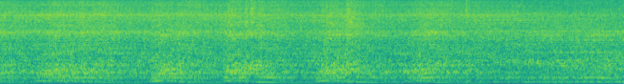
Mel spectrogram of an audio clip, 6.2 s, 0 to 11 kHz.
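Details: Triumph Trident T160 three-cylinder motorcycle after relay mod feeding the Boyer ignition module full 12 volts, fixing low-voltage misfire and starting trouble: runs evenly, rising and falling with steady throttle blips.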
